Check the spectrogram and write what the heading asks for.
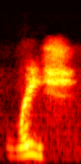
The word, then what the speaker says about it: Ra's: they even say well most people refer to him as Ross but it's actually pronounced race yeah yeah even before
